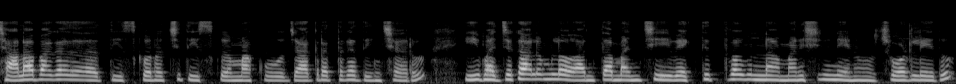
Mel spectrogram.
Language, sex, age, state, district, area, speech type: Telugu, female, 45-60, Andhra Pradesh, Alluri Sitarama Raju, rural, spontaneous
